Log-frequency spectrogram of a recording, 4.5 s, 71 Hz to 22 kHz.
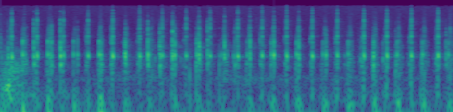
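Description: Gloved fingertips tap quickly on the hollow green plastic engine cover of a chainsaw, held close to the mic. About 36 short, dry clicks come in a steady, slightly uneven stream at roughly four per second, each with a hollow plastic tone around 1.2 kHz and a bright top. The taps die away almost instantly.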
